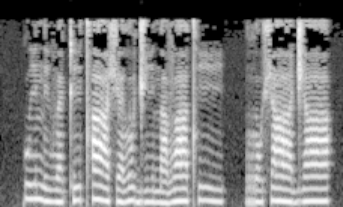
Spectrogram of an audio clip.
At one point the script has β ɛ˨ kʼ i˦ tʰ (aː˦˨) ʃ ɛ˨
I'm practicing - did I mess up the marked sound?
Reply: no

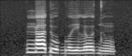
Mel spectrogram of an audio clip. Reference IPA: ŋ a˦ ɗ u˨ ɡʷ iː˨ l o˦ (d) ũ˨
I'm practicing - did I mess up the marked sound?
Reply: no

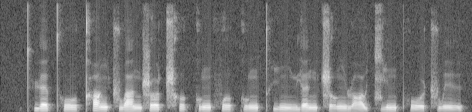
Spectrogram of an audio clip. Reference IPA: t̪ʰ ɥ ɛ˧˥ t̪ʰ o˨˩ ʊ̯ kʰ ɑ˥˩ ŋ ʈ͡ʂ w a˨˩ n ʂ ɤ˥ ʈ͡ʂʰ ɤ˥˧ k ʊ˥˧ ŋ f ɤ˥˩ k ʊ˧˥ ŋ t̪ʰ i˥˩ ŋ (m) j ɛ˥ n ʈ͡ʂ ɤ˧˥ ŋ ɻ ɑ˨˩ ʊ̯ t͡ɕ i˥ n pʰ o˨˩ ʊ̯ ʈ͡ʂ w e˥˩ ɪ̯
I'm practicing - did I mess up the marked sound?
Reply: no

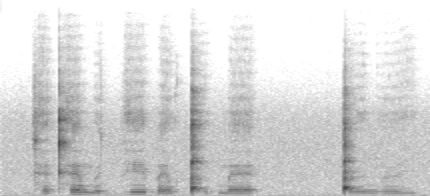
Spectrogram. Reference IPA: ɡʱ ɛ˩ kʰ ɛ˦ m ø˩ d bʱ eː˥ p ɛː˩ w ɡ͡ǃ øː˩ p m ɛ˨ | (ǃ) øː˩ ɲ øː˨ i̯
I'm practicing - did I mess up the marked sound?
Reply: no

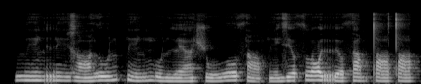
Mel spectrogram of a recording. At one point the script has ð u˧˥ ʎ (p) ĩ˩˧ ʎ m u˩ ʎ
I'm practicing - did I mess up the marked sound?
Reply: no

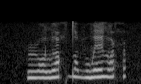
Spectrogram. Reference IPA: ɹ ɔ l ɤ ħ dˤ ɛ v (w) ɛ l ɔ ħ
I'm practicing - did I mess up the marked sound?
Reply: no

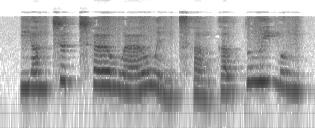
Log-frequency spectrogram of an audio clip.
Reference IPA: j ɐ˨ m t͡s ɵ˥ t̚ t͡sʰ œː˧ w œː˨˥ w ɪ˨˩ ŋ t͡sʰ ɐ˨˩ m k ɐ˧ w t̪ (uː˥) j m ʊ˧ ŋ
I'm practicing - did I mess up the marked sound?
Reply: no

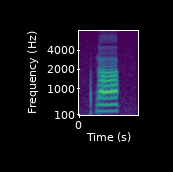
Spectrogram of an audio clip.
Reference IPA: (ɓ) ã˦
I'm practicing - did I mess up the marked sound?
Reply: yes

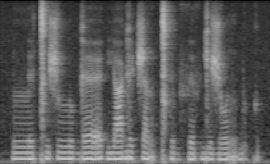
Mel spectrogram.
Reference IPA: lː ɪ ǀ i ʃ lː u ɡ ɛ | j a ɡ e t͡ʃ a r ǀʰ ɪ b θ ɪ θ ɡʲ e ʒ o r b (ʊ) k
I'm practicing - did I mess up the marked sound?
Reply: no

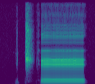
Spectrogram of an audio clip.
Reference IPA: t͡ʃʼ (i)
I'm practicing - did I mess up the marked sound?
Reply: yes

